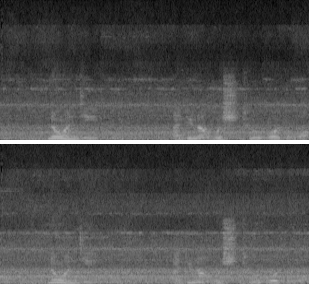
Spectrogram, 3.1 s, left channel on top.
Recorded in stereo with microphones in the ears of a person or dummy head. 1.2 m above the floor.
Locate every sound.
0.5 s a man speaking: 10° right (ahead or behind), 0.9 m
